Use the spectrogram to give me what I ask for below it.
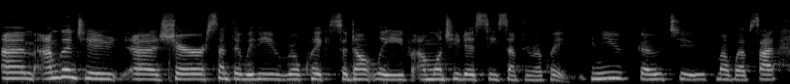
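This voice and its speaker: A woman talks in a high pitch with a Texan accent at a moderate pace. Her intonation stays fairly even, and she hardly pauses at all. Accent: Texas country. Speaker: education leadership coach. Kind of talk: online book study session. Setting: video call.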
